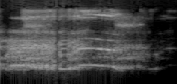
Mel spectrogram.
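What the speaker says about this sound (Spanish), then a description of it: "cantó el gallo" A rooster gives one long, clear crow, fairly close and loud, rising and then trailing off with no voices over it.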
